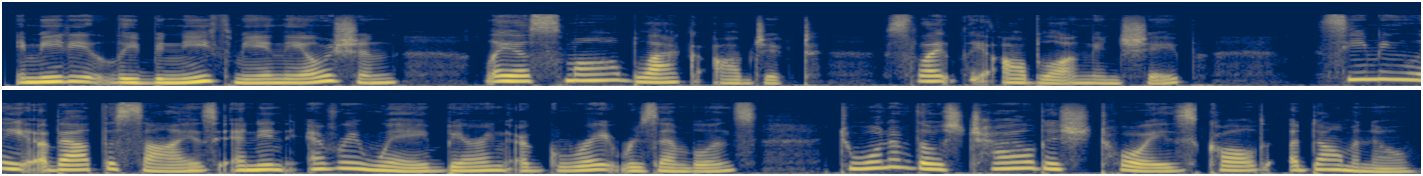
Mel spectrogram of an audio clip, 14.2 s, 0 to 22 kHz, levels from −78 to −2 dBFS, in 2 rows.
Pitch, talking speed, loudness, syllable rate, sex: 210 Hz, 150 wpm, -17 LUFS, 5.0 syllables/s, female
